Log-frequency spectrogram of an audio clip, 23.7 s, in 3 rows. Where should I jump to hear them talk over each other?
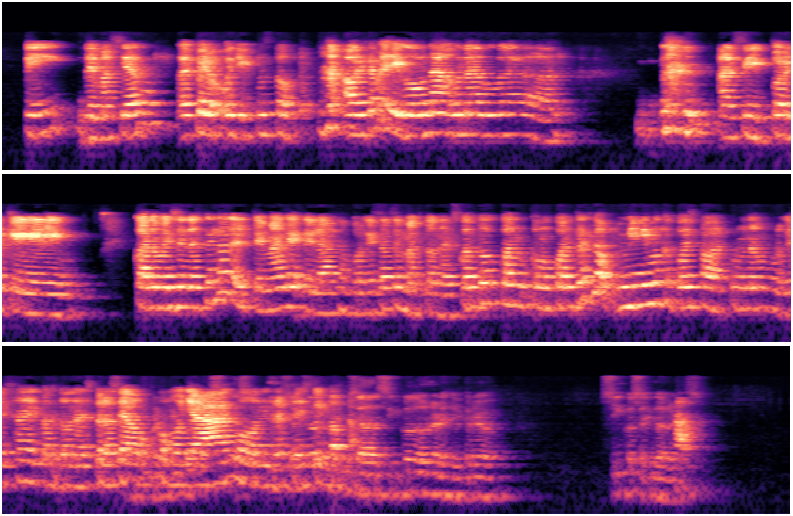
17 s

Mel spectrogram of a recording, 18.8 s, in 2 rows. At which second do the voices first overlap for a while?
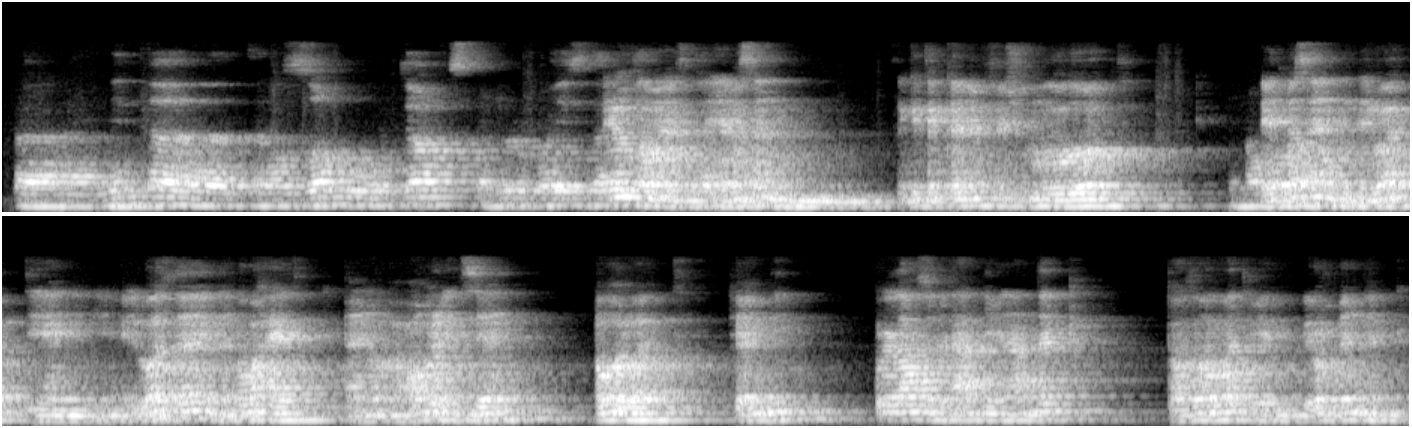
4 s

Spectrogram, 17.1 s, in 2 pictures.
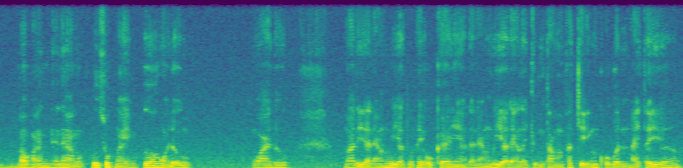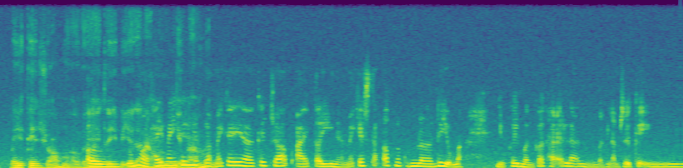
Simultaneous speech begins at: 10 s

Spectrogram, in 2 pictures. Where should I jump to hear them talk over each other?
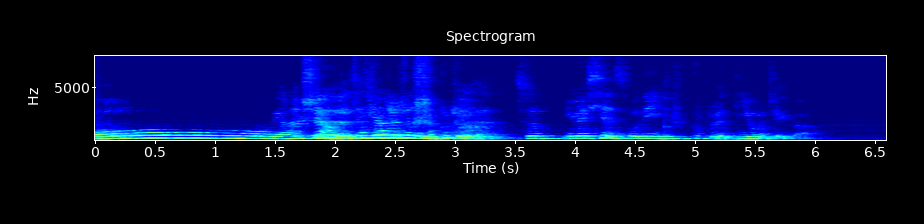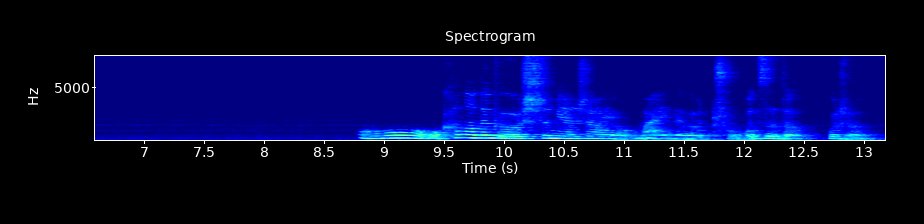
2 s

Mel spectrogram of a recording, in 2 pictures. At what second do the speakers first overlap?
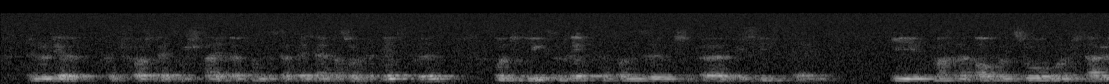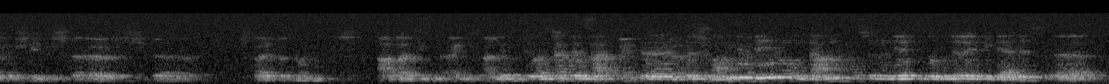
16 s

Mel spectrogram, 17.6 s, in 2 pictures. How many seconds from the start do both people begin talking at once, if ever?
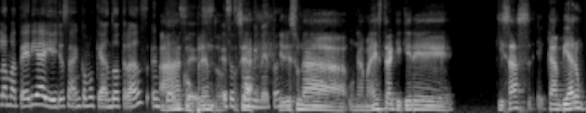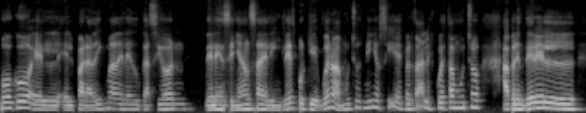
2 s

